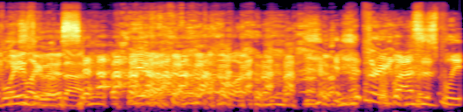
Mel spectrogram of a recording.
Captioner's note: all laughing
